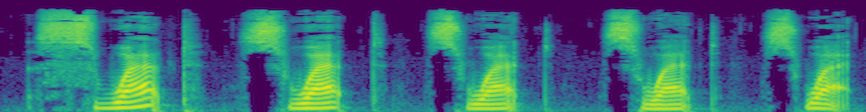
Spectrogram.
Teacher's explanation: S-W-E-A-T 当中的元音读的是 e，而中国同学在读的时候很容易把它读成另外一个元音 a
